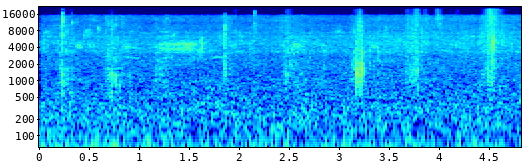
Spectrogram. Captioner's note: footsteps crunching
